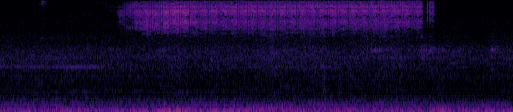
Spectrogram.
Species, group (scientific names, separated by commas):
Gomphocerippus rufus, Orthoptera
